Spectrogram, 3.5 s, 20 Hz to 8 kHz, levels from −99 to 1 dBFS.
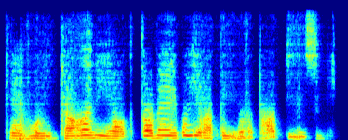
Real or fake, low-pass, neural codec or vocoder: fake; 7.2 kHz; codec, 44.1 kHz, 0.9 kbps, DAC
